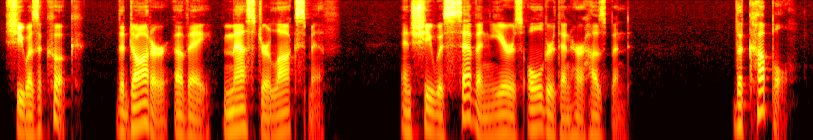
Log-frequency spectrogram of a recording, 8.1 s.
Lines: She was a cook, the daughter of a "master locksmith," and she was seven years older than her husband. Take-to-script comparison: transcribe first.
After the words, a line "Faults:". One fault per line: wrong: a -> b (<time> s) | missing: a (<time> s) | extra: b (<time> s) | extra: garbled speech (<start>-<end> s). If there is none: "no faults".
She was a cook, the daughter of a "master locksmith," and she was seven years older than her husband. The couple
Faults:
extra: The couple (7.3 s)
